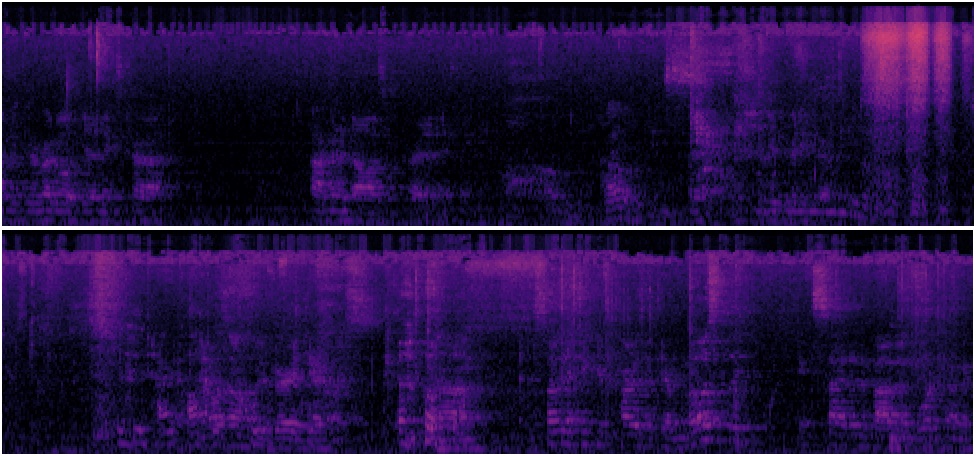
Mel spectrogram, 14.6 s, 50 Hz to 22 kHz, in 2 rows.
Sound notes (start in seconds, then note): 5.4 sighs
